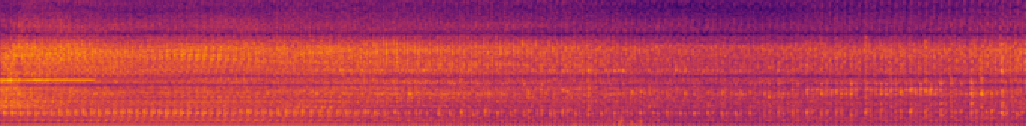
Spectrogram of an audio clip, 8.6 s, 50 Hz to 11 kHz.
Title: Triton Mercury 25 hp No start issue, Final Running 2 3 25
